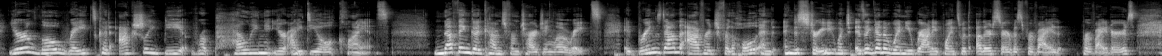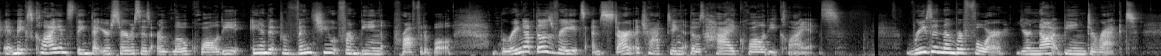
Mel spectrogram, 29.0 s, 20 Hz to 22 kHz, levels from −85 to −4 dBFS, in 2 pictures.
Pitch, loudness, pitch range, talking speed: 225 Hz, -20 LUFS, 195-265 Hz, 150 wpm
